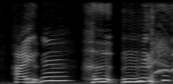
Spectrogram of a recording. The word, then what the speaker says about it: Huyton: Houghton. – H-U-Y-T-O-N, which is outside of Liverpool. – You think H-U-Y-T-O-N would be pronounced Houghton? – How would you say it? Houghton? – Houghton.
